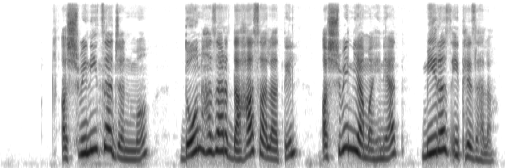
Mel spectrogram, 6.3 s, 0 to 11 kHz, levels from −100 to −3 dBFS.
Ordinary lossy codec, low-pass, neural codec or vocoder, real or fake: none; 9.9 kHz; none; real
